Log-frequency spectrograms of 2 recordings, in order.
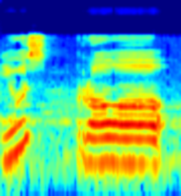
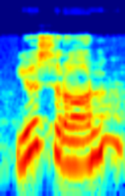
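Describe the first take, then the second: First: It ends in a lengthened vowel. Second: It ends in a short vowel plus n. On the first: The recitation stops at the end of the verse. "kalau karena wakof di akhir ayat" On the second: The recitation continues into the next word. "Kalau lanjut, ini dibaca tetap ron"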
